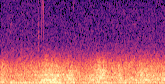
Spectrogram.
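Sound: airplane flying overhead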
